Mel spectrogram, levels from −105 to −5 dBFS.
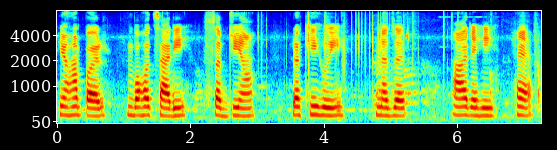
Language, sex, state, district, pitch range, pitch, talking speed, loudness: Hindi, female, Himachal Pradesh, Shimla, 205-225 Hz, 215 Hz, 90 wpm, -15 LUFS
